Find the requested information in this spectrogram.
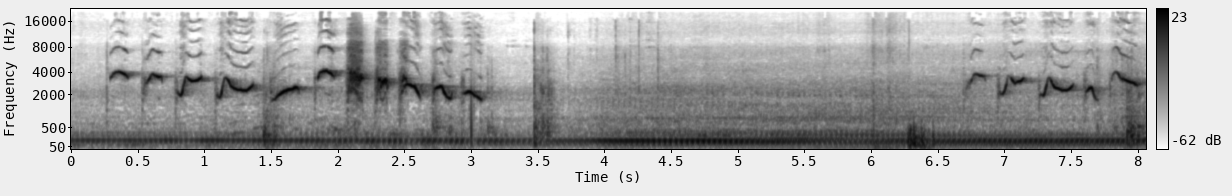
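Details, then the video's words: Greater green leafbird lure song with kingfisher imitations, meant to get other leafbirds singing: series of clear whistles, each sliding downward, a pause with a low hum and a click, then the falling whistles resume. "Pancingan suara cucak ijo isian tengkek udang"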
